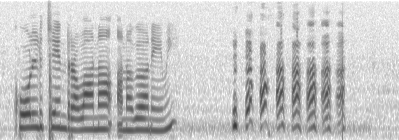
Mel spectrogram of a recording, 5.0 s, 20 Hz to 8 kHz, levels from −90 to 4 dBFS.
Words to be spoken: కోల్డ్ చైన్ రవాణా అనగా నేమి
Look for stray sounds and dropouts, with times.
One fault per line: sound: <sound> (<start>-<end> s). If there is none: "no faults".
sound: laugh (2.9-4.4 s)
